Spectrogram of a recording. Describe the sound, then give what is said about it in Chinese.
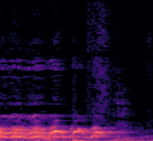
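A neighbour's dog barks continuously, as heard from the home next door; it barks like this whenever someone passes by. A steady run of overlapping barks and yelps at a fairly loud, even level with no pauses, and no one talks over it. “邻居的狗狗还是一直吠。”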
